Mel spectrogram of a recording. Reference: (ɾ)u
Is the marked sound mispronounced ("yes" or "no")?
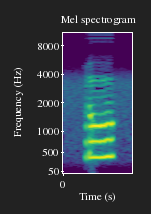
no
